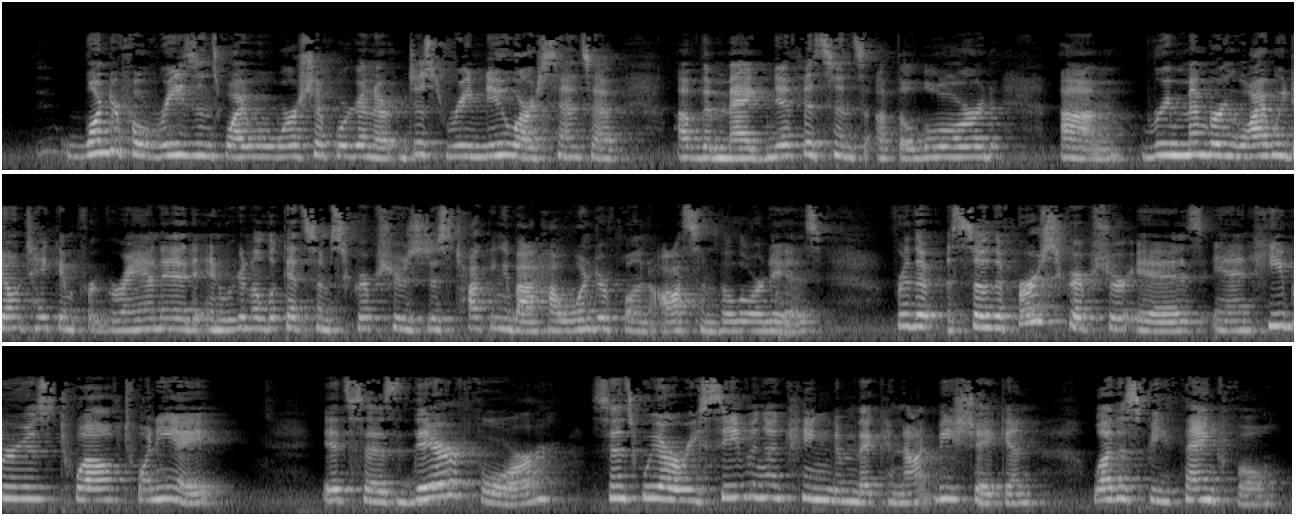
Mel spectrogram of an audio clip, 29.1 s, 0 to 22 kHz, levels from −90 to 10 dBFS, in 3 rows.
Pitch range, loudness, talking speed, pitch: 205-255 Hz, -25 LUFS, 155 wpm, 235 Hz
